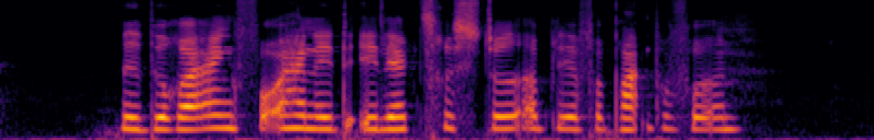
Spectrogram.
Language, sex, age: Danish, female, 18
